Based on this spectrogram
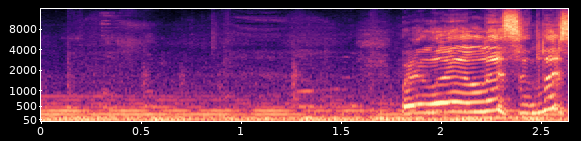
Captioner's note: crying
